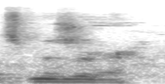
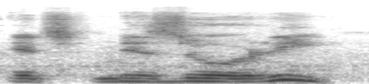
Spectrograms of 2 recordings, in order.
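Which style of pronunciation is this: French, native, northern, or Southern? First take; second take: Southern; French. First: It is said the Southern way. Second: It is said in the French style.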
